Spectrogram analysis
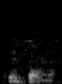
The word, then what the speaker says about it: pecan: That's how you say it, not pecan. Pecan pie.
